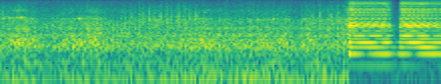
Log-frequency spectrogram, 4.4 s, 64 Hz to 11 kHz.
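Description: Caterpillar 3406 inline-six diesel of a 1990 Peterbilt 378 semi running at idle with a low rumble. About three and a half seconds in, the truck's horn sounds a steady pitched blast that is still going at the end.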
